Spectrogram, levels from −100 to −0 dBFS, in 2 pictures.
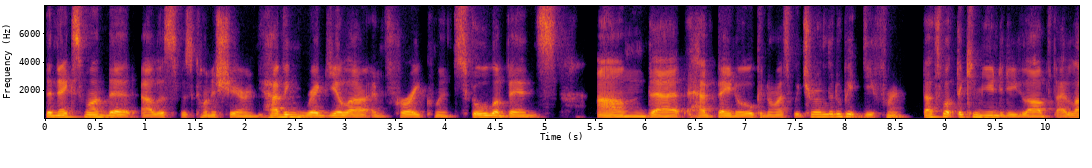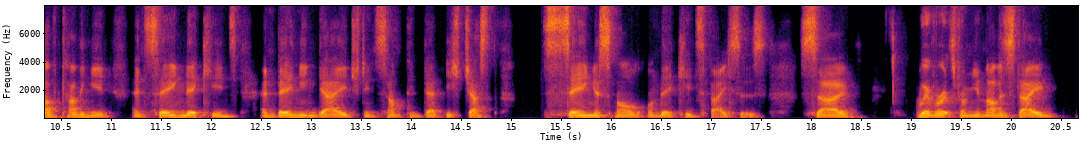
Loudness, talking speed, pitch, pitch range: -22 LUFS, 175 wpm, 100 Hz, 95-115 Hz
